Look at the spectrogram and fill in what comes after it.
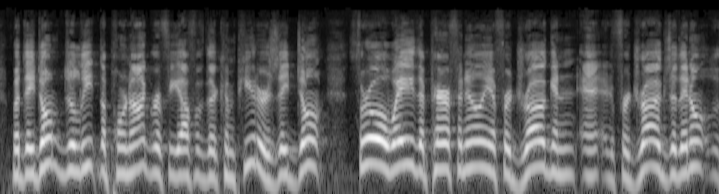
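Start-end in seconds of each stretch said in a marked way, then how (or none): none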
